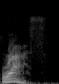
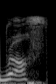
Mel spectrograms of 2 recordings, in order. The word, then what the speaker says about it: Roth: movie well one of the worst screenwriter Eric Roth who I believe also responsible for A Star is Born I'm surprised you're not pronouncing that Eric wrath Roth yeah nor r o yeah normally you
